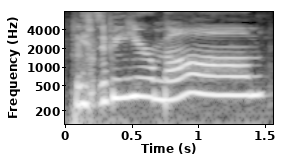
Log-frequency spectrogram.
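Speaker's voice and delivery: high sing-song mom coo with a laugh; sweet mom voice. Retold or imitated. Mom replaying her cooing greeting to her toddler, high sing-song.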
